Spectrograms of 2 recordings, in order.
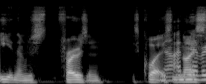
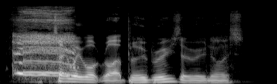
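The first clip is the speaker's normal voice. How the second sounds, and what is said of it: Imitates another person's voice. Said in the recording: “You sound like Marcus right now. ... That's a Marcus. Really good impression.”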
